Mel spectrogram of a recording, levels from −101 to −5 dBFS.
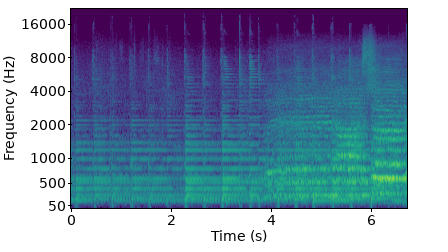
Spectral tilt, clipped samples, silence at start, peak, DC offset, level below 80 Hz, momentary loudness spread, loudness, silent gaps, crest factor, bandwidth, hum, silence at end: -4.5 dB/octave; under 0.1%; 0 s; -16 dBFS; under 0.1%; -68 dBFS; 19 LU; -35 LUFS; none; 18 dB; 17 kHz; none; 0 s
